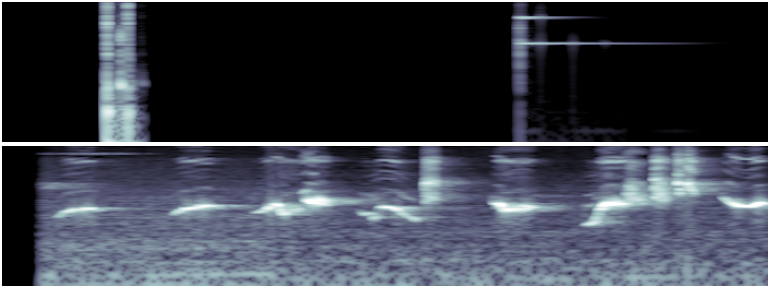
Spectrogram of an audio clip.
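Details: White-rumped shama song played to stimulate other shamas to sing: two sharp clicks and a brief ringing tone, then from midway a run of rich, varied whistled phrases, slurred and rising and falling, with scratchy high notes between.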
